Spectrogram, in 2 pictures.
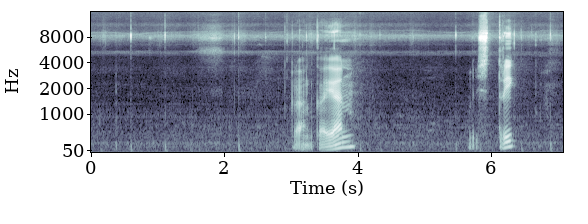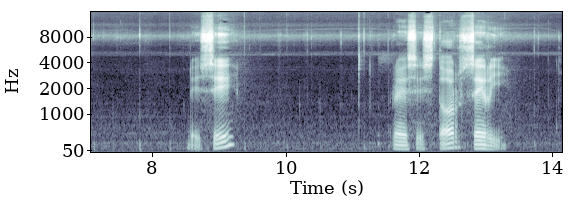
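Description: A stylus taps and scratches softly on a tablet.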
